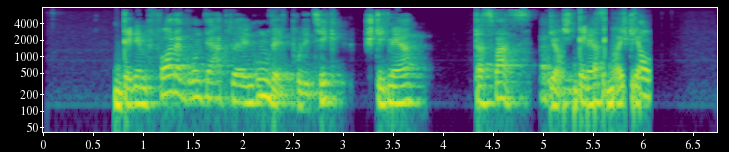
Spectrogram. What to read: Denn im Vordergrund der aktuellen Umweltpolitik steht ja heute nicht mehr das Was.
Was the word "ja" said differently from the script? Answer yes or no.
yes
